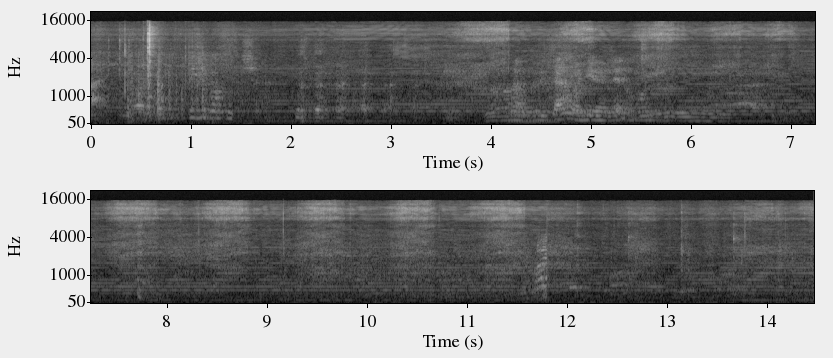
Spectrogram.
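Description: Electric hair clippers buzzing steadily as they shave a head down to the scalp.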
